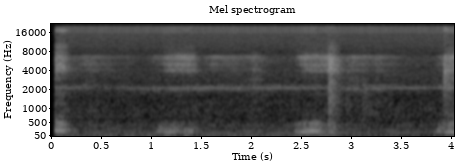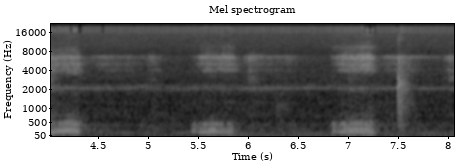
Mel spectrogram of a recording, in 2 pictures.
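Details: Sleeping dog: rhythmic, low, rattling snores on each breath in, about six in eight seconds, with soft whistling breaths out; ordinary snoring.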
